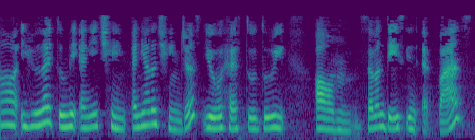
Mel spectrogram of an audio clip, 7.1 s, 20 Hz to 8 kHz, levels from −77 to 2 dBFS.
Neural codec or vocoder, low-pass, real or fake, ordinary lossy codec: codec, 16 kHz, about 1 kbps, DyCAST, with the encoder's durations; 7.2 kHz; fake; MP3, 24 kbps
